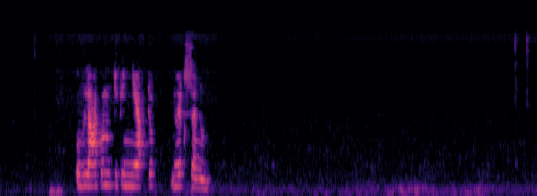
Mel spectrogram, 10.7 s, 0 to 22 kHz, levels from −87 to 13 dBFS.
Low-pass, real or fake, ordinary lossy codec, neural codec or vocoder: 10.8 kHz; real; MP3, 48 kbps; none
